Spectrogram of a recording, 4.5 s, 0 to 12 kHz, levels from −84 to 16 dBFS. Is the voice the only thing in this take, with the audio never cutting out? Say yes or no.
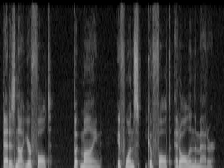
no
